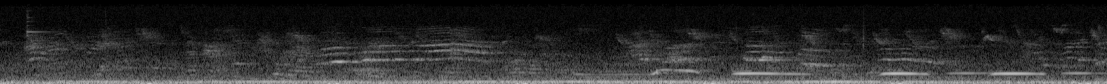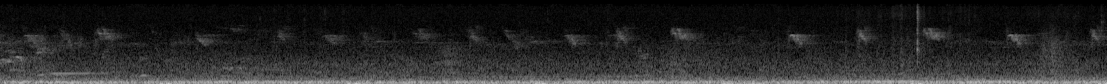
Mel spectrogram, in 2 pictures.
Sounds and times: passing air and ground vehicles 0.0 - 22.1
sparrows 0.0 - 22.1
people talking 0.2 - 12.8
mourning doves 0.6 - 18.1
robins 2.2 - 12.3

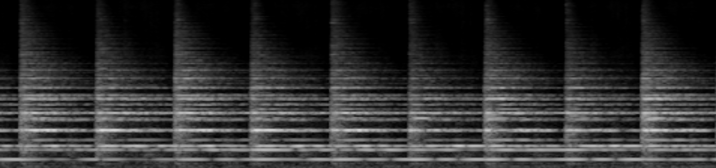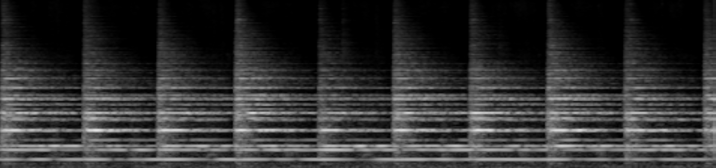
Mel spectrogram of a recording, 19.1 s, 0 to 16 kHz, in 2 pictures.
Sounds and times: bells 0.0 - 19.0

